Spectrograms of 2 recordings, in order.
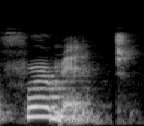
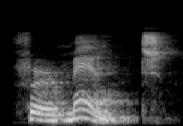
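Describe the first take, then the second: First: Ferment stressed on the second syllable, fer-MENT, slow; verb stress. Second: Ferment stressed on the first syllable, FER-ment, falling; noun stress. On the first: Teacher giving the verb ferment after the noun. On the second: Teacher showing noun versus verb stress. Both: Shown as a demonstration. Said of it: "depends on whether the word is a noun or is a verb".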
